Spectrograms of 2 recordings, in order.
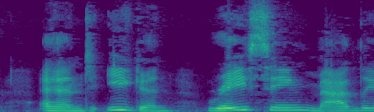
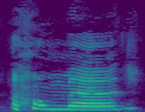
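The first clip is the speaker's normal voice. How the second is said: exhausted sob; 8 semitones higher than usual. A narrator's reading. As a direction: plead through the tears, drained. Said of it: "sobbed Joey exhaustedly".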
